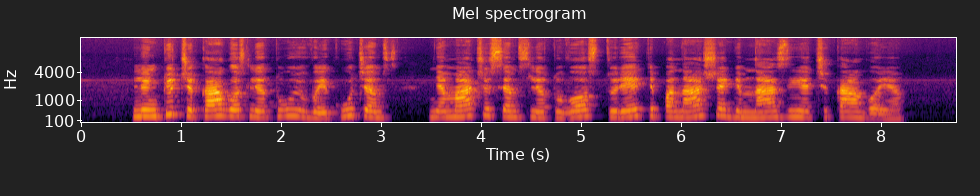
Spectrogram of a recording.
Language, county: Lithuanian, Panevėžys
